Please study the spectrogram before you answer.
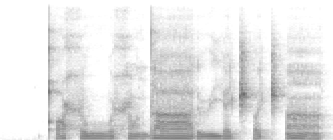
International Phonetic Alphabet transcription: qʼ ɔ ħ uː ħ ɔ̃ d aː ɾ ʉ j ɛ t͡ʃʼ ʌ t͡ʃʼ ã

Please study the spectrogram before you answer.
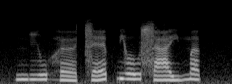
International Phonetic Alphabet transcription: ŋ iː˨ w h œː˨˩ t͡s ɛː˨˥ p̚ j o˥ w s aː˧ j m ɐ˥ k̚

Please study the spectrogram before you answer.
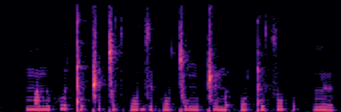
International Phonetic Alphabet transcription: m ɐ m ɪ xʷ ɛ ǃ u ǁ ʏ ǀ ʏ t͡s p o d͡z ʏ k o ǀ u ŋʷ ə ǁ ʏ m ə ʔ p o ǃ u t͡s o p | l ʏ

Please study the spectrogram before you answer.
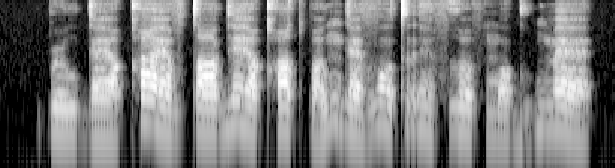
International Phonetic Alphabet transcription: p ɹ u˨˩ ɡ æː˨˩ qʰ æː˥˨ v tˤ ʌː˧ ɡ ɛː˥˨ qʰ uː˧ tˤ p uː˩˥ ŋ ɡ æ˥˨ v ɔ˥˨ t r æ̤˥˨ f ðˤ u˥˨ f m ɔ˧ ɡ ṳ˩˥ ɡ m æ˥˨

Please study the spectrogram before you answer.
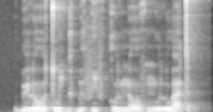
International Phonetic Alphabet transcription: ɓ ʉ l oː t w i ɡ ʉ ɓ ɨ f i f k u l n oː f ŋ u l w ɐ t

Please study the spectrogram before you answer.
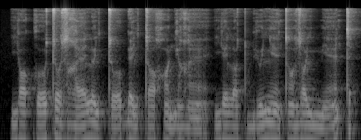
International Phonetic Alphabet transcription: j ɔ k o t o z ʁ ɛ l ʊ lʲ t o ɠ ɛ lʲ t ɔ χ ɔ̃ ɡʲ ɛ̃ ʁ ɛ̃ | j e l ɔ t bʲ u lʲ ɛ̃ t ɔ̃ z ɔ lʲ mʲ ɛ̃ t

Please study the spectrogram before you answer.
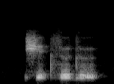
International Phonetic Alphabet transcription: ʃ e t z ɵ d ɵ

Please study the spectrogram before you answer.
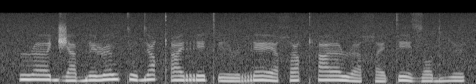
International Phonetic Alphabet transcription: ɹ ɐː˧ d͡ʒ a˨ b e˧ ɭ œ˦ u̯ t ʊ˧ d œ˦ qʼ ɛ˦ r e˦ tʼ ɪː˨ ɹ r ɛː˦˨ χ œ˦ qʰ ɐː˦ ɹ ɐ˨ χ ɛ˨ t e˦˨ z ɔ˧ d ʎ ø˦

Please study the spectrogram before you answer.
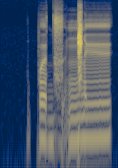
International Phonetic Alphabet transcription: p ə d͡z ə̰ ŋ͡ǁ ɪ

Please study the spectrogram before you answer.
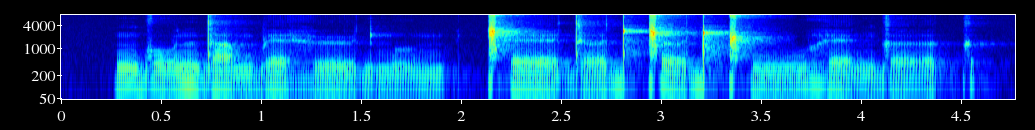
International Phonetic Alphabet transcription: ŋ ɡ o˨˩˦ n d a˨˩ m b ɛ˨˩ ɦ øː˨˩ d m ʊ˨˩ m | ǁʰ ɛː˨˩ d ɜ˨˩˦ d ǁ ɜ˨˩˦ d ǁʰ uː˨˩˦ ɦ ɛ˨˩ ŋ ɡ ɜ˨˩˦ k

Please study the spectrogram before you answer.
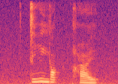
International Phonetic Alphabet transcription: t i j ɒ k qʰ e

